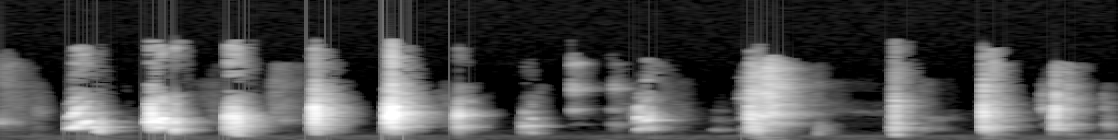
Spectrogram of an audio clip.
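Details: A conure parakeet gives a series of short harsh squawks, about two or three per second, loud at first and then fading, with a few softer chirps between.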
